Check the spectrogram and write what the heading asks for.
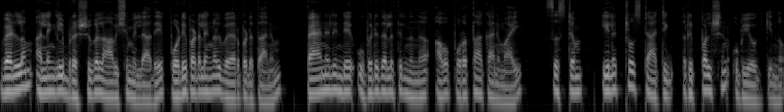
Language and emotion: Malayalam, neutral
